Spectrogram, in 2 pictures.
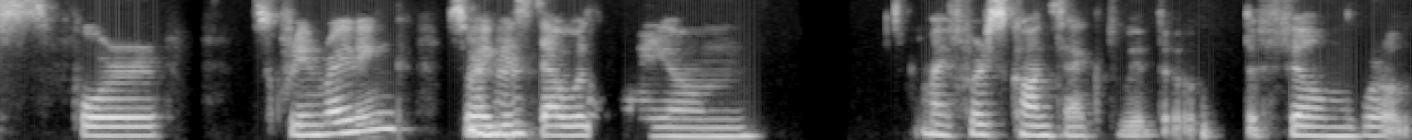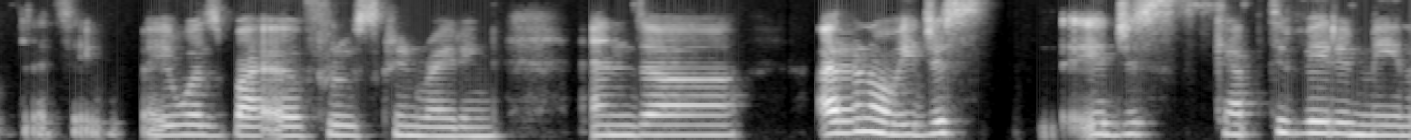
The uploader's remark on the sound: This interview was recorded on Zoom therefore apologies in advance for any glitches in the sound quality/editing. Sorry not sorry for the appearance (audibly at least!).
